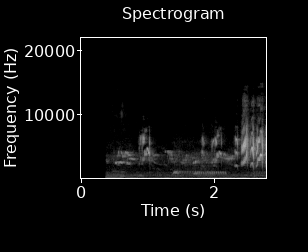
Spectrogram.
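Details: African paradise flycatchers in South Africa, some singing and one female scolding a spotted eagle-owl one evening: high, quick chirping notes rising to sharper bursts near the end, with a steady lower humming tone partway through.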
